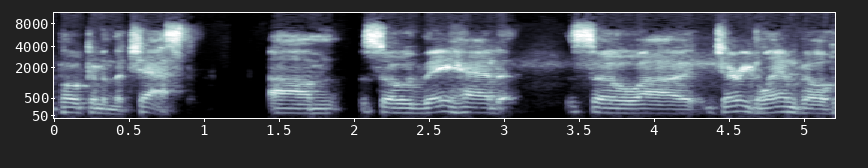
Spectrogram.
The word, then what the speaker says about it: Jerry Glanville: You know why I'm calling him Gary Granville and not Jerry Glanville? – That was how the Three River Stadium PA announcer pronounced his name back when he first started in 87, 86.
